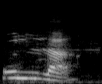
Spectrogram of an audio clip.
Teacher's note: So over here, the vowel, this alif, and this alif are all three of them silent letters, okay? So what you do is you straight away join the qaf to the lam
